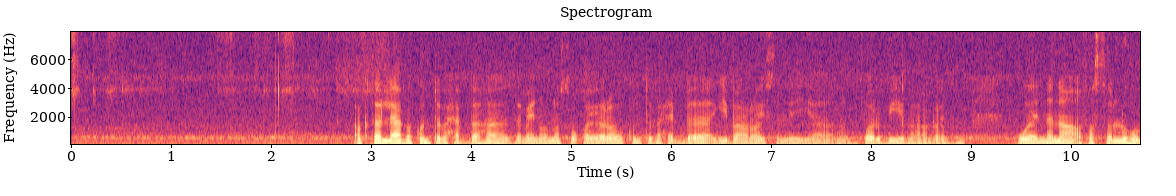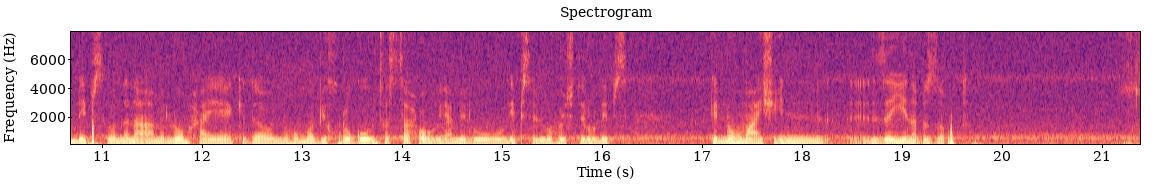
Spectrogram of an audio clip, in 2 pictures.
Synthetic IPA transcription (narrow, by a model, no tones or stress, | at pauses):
ʔɑ̰kt̪ɑɾˤloʕbækont̪beħebːæɦæzæmæːnoænæsoɣɑjːɑɾˤɑkont̪beħebːʔæ̰ɡiːbʕɾˤɑ̰ːjesʔelːihejːæ̰bɑɾˤbḭˤ | weʔenːʔænæʔɑ̰fɑsˤːɑlːoɦomlebsweʔenːʔænæʔaʕmelːohomħajæːked̪æweʔenːɦomːæbejexɾoɡueet̪fæsːaħṵwḛbejḛʕmelulḛbsbejɾuːħjeʃt̪eɾṵlebs | ækʔenːohomʕajʃḭːn | zæjːenæbezˤːɑbt̪ˤ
